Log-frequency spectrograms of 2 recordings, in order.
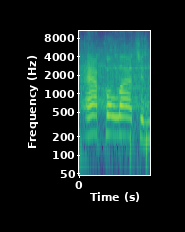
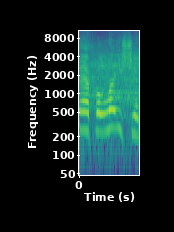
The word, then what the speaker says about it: Appalachian: are that i know how to say the word appalachian thank you appalachian maddie i think i actually heard you say in appellation no you did it party foul i will i will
